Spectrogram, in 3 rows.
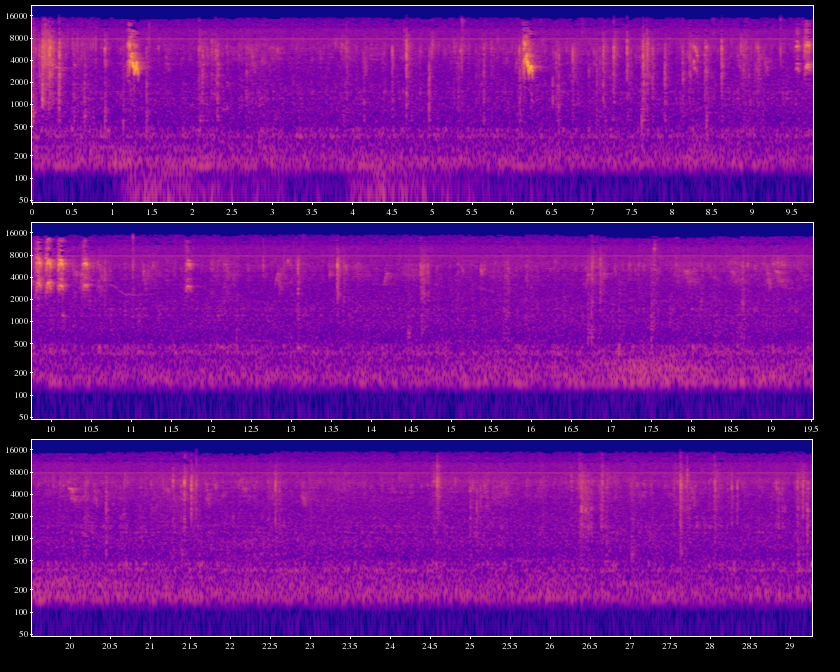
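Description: House finches feeding at a plastic seed saucer: a patter of light pecking clicks and wing flutters. Two sharp louder sounds come about 1 s and 6 s in, and a quick run of short high chirps about ten seconds in, over a steady low hum.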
